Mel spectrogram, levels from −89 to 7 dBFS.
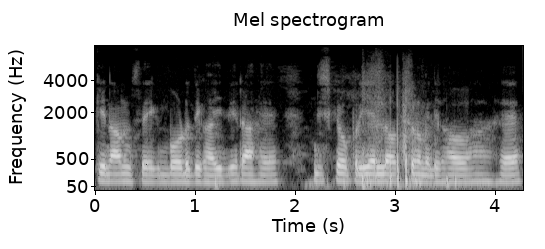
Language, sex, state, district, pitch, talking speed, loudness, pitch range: Hindi, female, Haryana, Charkhi Dadri, 115 Hz, 235 wpm, -15 LUFS, 110-115 Hz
